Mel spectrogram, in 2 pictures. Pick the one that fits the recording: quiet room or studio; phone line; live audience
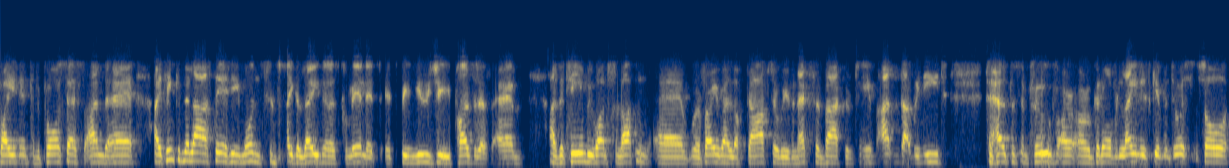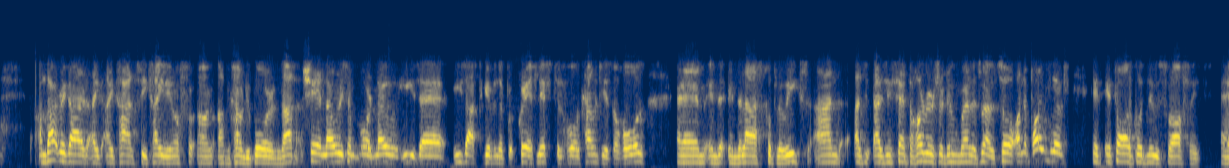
phone line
